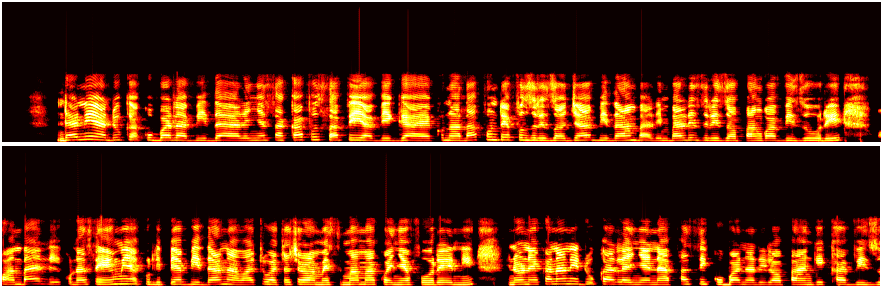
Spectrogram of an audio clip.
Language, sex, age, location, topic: Swahili, female, 18-24, Nairobi, finance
